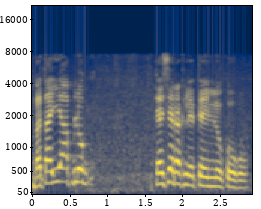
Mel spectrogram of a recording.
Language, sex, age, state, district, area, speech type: Urdu, male, 18-30, Bihar, Saharsa, rural, spontaneous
